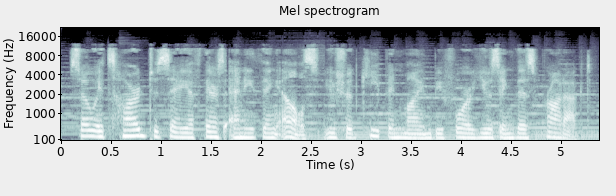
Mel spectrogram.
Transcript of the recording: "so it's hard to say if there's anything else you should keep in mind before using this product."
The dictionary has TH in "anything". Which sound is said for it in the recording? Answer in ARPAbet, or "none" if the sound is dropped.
TH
